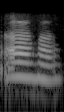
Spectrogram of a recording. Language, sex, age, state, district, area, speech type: Odia, female, 45-60, Odisha, Sambalpur, rural, conversation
